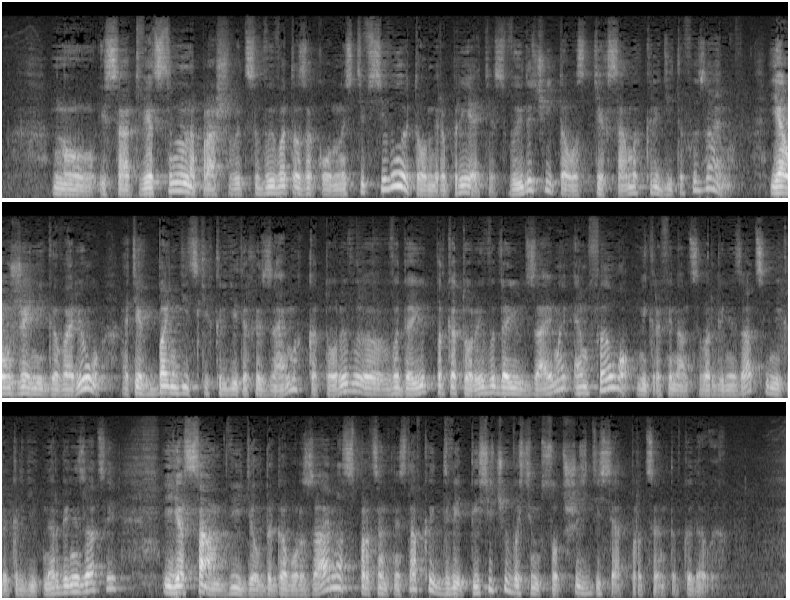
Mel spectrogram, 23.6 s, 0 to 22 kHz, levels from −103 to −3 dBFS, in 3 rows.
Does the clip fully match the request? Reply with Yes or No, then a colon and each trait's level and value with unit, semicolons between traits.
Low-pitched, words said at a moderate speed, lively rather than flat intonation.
Yes: low, 110 Hz; average, 130 wpm; wide, 6.5 semitones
